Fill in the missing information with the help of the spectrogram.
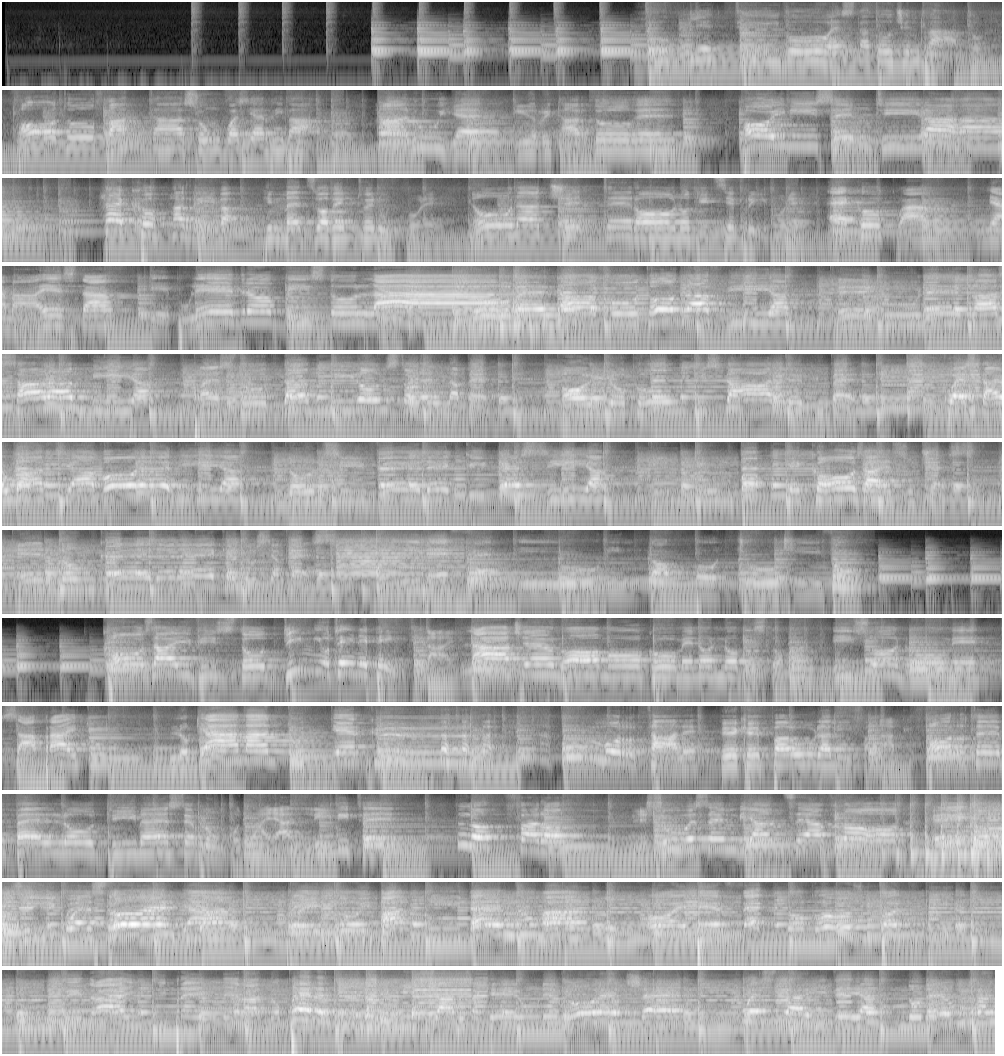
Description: Trovate in questa sezione alcuni dei brani cantati durante lo spettacolo.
